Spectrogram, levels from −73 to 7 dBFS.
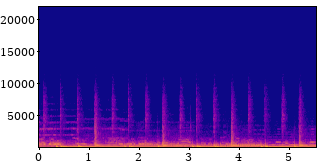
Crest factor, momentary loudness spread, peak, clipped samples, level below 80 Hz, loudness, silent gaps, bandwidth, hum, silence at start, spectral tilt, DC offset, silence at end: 12 dB; 4 LU; -6 dBFS; under 0.1%; -26 dBFS; -21 LUFS; none; 9.2 kHz; none; 0 s; -8.5 dB/octave; under 0.1%; 0 s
